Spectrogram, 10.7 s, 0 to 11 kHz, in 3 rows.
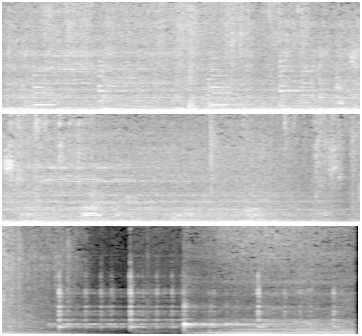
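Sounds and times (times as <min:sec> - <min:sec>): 
rain on a porch roof outside a house in Vancouver: 0:00.0 - 0:07.7
quiet tonal passage: 0:00.0 - 0:10.7.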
